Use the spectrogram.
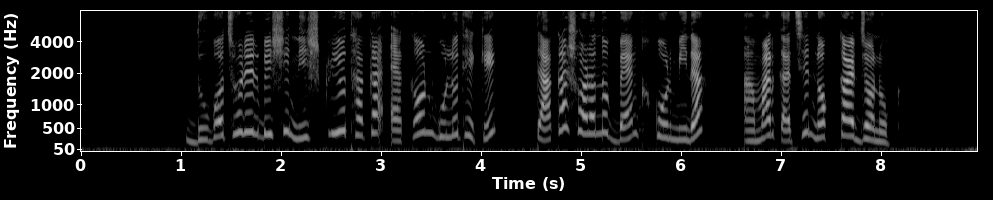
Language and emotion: Bengali, disgusted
